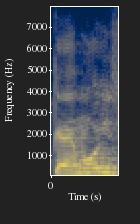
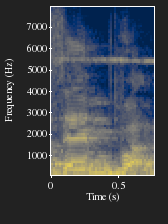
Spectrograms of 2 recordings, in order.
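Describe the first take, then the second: First: It starts with k and ends in -ois. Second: It starts with s and ends in -wa. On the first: "क्या कैमोइस हो जाएगा?" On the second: "इसका correct जो pronunciation है वो क्या होगा? वो होगा सैमवा।"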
